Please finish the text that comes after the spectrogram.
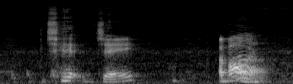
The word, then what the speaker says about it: Jaya Ballard: Jay? A baller. Oh, baller. Yeah, Jay, a baller. The D is silent, obviously.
